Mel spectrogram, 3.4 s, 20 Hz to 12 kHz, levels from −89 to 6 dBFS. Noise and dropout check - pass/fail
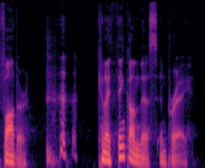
fail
